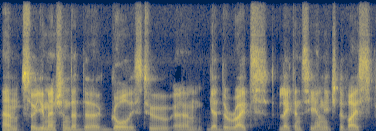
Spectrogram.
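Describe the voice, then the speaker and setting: A man's voice: on the low side, completely flat delivery, measured pace, sharp tone. A man in a conference audience putting a technical question to the speaker. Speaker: audience member asking a question. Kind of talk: conference question, thinking aloud.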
